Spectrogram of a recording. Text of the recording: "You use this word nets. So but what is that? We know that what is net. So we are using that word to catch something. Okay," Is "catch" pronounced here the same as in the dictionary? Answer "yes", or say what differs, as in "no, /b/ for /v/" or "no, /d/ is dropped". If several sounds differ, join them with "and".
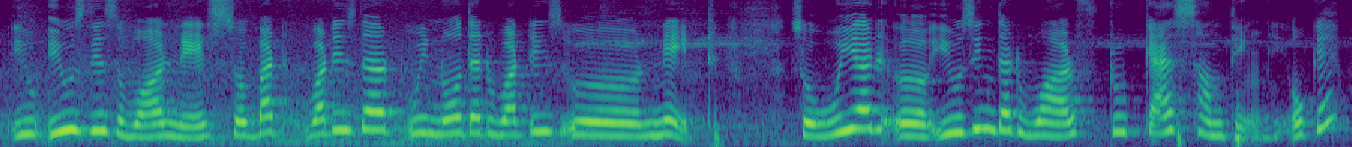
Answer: no, /s/ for /tʃ/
